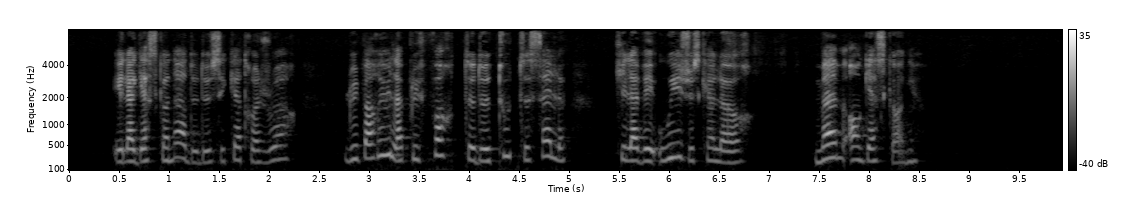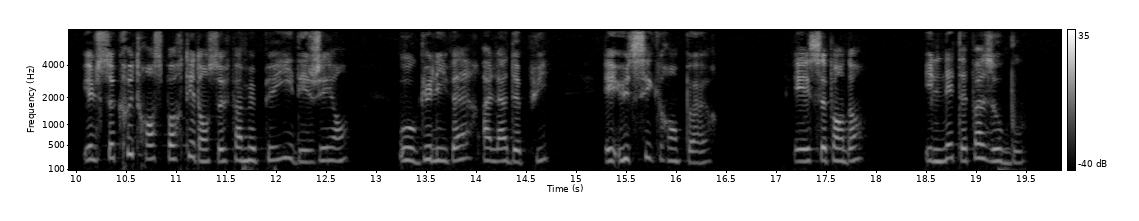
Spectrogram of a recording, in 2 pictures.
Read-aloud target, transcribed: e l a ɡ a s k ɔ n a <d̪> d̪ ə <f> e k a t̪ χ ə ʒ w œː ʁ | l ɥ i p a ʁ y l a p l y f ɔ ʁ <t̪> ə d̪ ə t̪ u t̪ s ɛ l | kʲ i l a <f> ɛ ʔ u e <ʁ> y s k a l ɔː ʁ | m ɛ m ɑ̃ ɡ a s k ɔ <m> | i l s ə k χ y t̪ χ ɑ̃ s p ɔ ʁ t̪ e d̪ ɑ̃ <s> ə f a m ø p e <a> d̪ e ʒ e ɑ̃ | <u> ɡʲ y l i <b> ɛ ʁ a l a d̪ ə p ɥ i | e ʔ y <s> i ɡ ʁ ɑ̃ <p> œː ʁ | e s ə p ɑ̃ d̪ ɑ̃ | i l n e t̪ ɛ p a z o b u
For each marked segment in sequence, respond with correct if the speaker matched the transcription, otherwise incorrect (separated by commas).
correct, incorrect, correct, incorrect, incorrect, incorrect, correct, incorrect, correct, incorrect, correct, correct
